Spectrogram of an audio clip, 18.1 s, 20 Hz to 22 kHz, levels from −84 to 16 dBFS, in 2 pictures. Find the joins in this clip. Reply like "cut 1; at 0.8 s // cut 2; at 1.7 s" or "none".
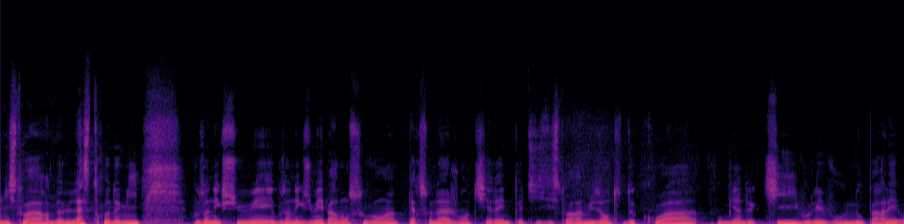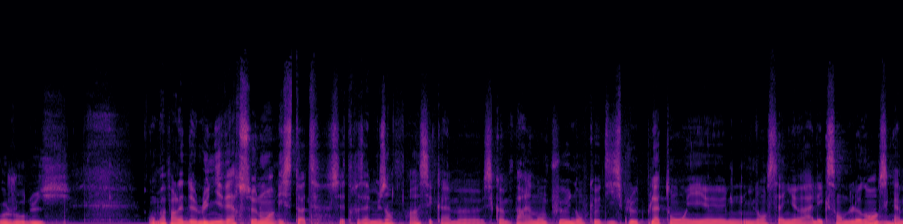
cut 1; at 13.1 s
